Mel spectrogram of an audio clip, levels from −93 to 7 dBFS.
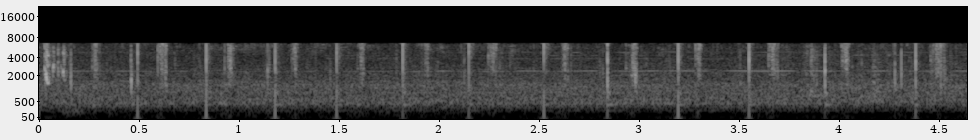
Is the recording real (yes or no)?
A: yes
